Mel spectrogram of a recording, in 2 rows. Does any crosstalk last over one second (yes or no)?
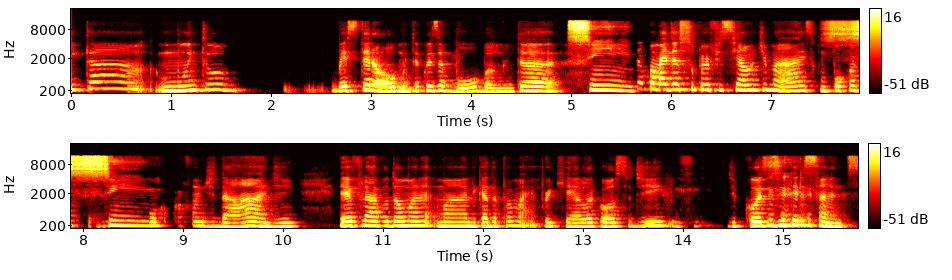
yes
